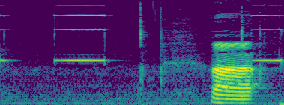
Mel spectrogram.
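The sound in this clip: Breathalyzer beeping: one steady, high electronic beep lasting about half a second, then a louder, fuller tone near the end, with faint background noise between.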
